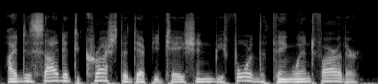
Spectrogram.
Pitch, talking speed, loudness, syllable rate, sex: 130 Hz, 175 wpm, -16 LUFS, 5.4 syllables/s, male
